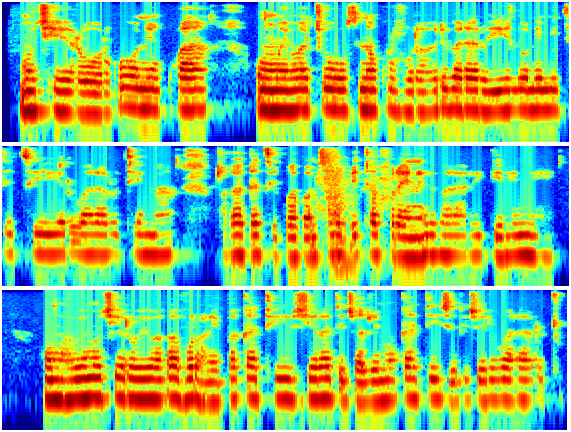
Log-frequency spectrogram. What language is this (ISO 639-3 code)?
sna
